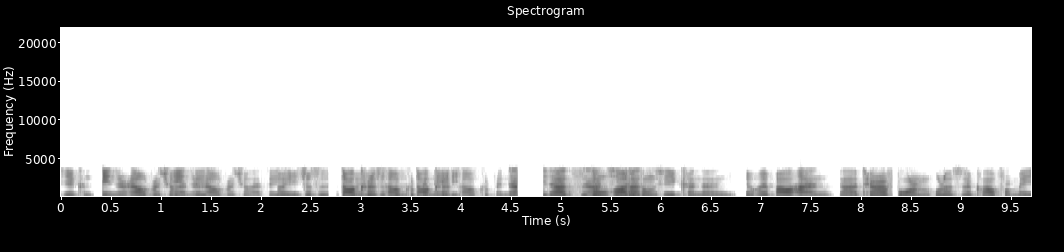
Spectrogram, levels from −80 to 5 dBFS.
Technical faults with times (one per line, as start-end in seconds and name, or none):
0.33-0.42 packet loss filled with silence
1.08-5.90 doubled audio track
2.67-2.76 packet loss filled with silence
4.56-4.83 packet loss filled with silence
8.31-8.37 packet loss filled with silence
